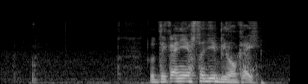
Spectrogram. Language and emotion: Russian, angry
